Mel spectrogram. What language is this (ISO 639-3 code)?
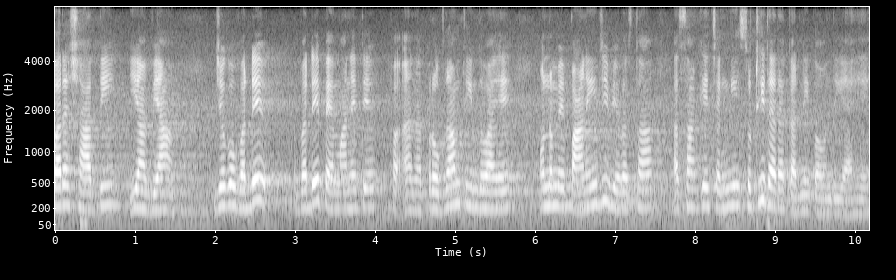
snd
